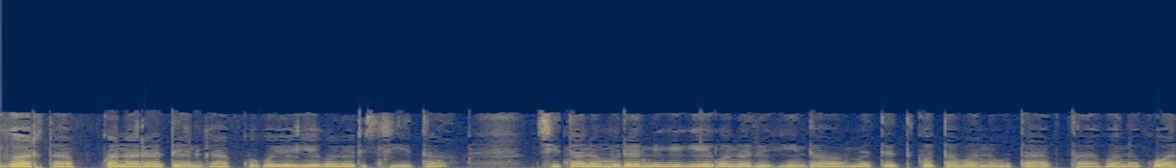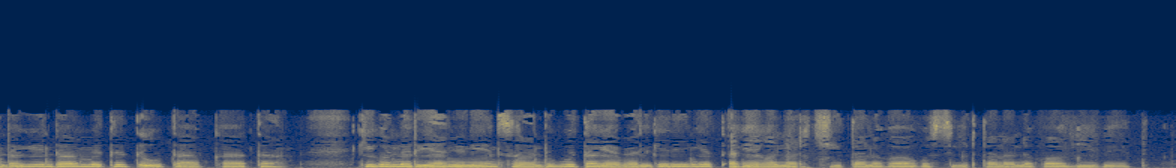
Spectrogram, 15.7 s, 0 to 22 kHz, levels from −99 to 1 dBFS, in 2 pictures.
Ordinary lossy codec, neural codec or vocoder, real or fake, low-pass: AAC, 24 kbps; none; real; 7.2 kHz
